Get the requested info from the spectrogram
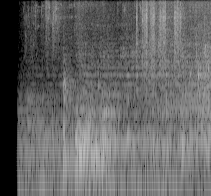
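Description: A toilet flushing: a rushing of water that starts suddenly just after the beginning, with music underneath.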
